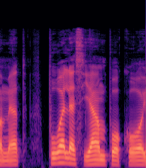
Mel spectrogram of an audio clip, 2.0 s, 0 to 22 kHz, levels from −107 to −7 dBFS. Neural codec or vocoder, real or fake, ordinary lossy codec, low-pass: none; real; MP3, 96 kbps; 10.8 kHz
